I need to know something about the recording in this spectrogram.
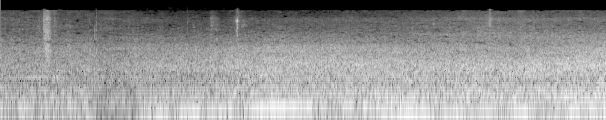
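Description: Road traffic: a motor vehicle's low engine hum swells about a second and a half in and holds steady over general street noise.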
